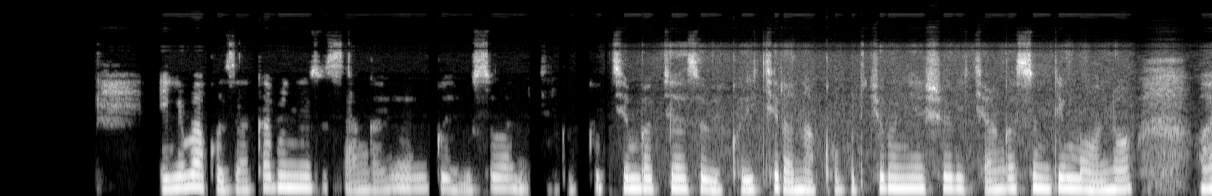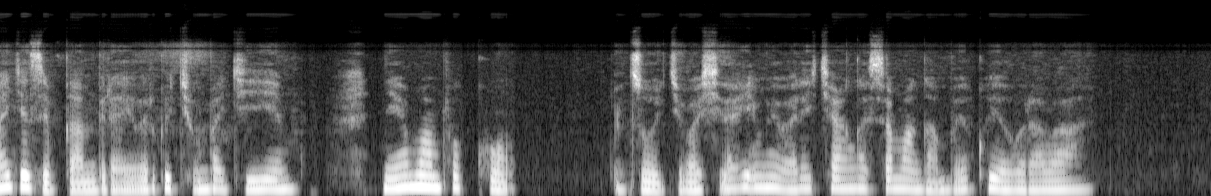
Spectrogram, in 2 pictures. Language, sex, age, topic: Kinyarwanda, female, 25-35, education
